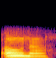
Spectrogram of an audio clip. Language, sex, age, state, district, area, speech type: Telugu, female, 18-30, Telangana, Jangaon, rural, conversation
